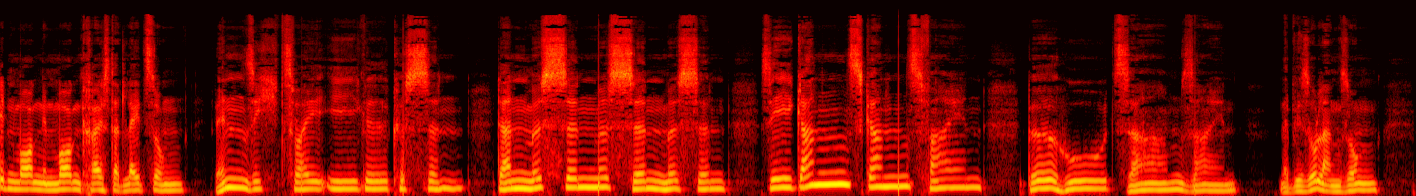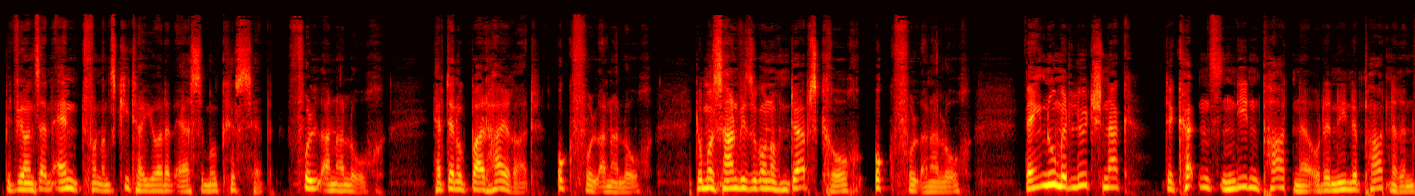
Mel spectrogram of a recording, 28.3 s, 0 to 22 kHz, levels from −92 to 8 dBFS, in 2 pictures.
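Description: At 3.01, 4.03, 5.98, 8.98 and 11.94 s there is overlap between stream segments. The 1-second segments' timestamps overlap, so 23 to 38 ms of sound is discarded at each boundary. The waveform jumps, giving a short click or skip.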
